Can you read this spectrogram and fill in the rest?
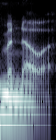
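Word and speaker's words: Manoah: murdered by that time you pronounce it right it is manoa the other one is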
